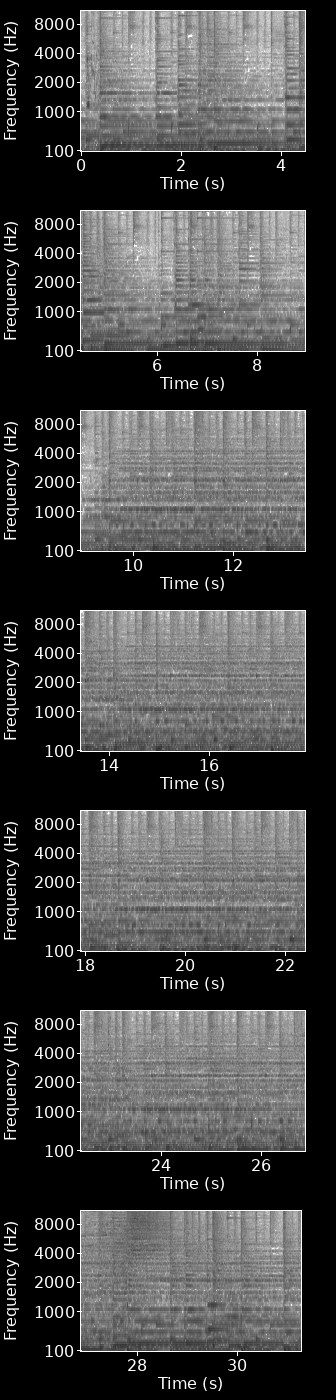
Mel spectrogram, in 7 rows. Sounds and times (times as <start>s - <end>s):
Music: 0.0s - 31.2s.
